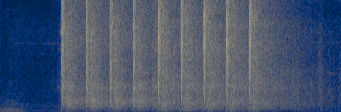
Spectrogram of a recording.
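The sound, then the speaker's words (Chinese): Gunfire from a US and Cambodian naval live-fire drill aimed at a target in the Gulf of Thailand: nine sharp, loud shots in a rapid, evenly spaced burst, with a low hum before the first shot. “在泰国湾，美国和柬埔寨的海军军官准备向绰号杀手番茄的标靶射击。”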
